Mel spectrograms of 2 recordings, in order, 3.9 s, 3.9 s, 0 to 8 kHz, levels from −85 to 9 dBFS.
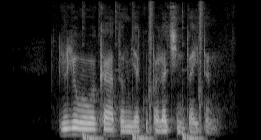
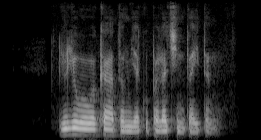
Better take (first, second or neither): second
